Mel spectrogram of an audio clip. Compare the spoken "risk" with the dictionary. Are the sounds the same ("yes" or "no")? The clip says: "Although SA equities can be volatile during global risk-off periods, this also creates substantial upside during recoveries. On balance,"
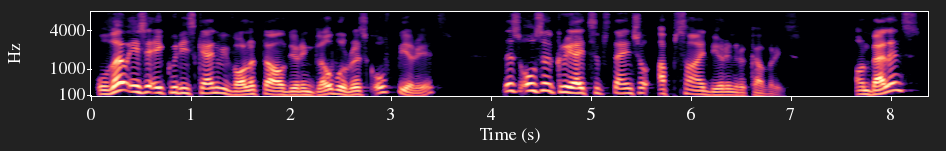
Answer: yes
